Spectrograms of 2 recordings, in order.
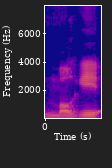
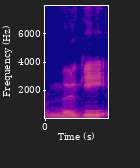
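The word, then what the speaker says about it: Mugi: it into the semi-finals did have muggy or moogie if you want to say it wrong and their team and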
